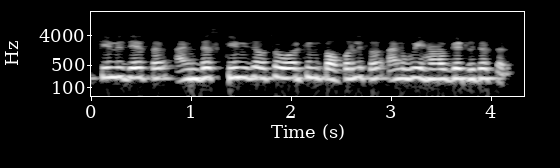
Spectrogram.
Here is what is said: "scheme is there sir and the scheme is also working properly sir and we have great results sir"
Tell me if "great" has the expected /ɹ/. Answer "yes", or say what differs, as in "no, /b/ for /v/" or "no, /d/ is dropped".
no, /ɹ/ is dropped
